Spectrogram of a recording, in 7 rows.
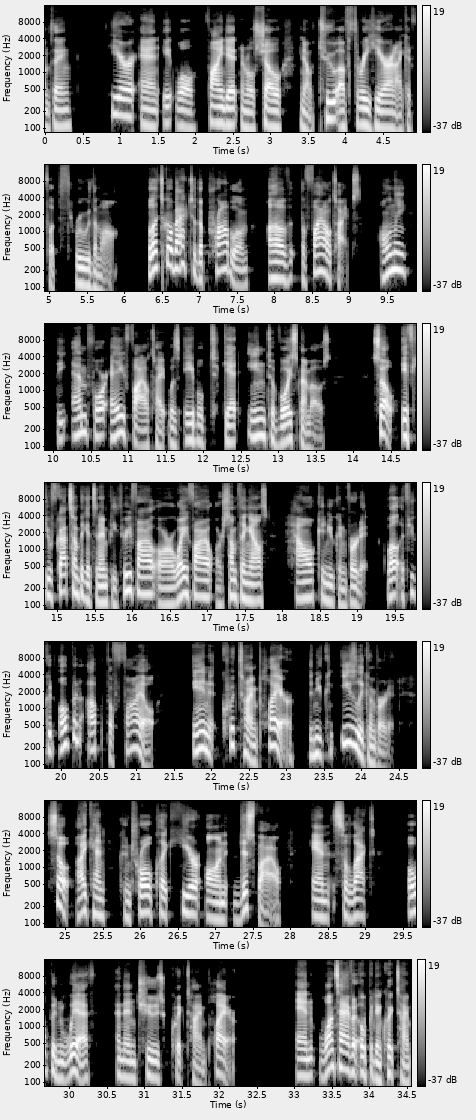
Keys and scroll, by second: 0.0-0.7 typing, 25.7 Up.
